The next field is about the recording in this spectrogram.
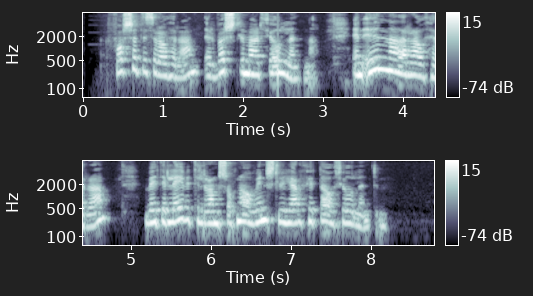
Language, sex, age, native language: Icelandic, female, 30-39, Icelandic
